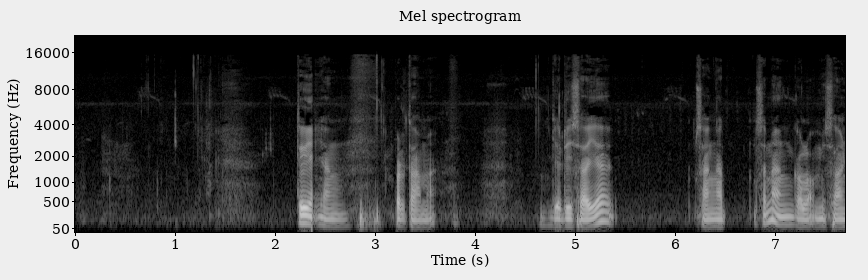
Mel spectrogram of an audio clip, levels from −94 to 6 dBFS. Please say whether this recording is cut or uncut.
cut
